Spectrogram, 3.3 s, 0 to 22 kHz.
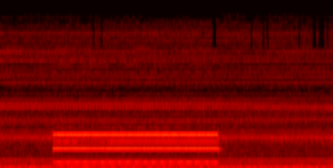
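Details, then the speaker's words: Custom Athlon desktop with what is thought to be Phoenix BIOS: a single long beep of about 1.7 s at power-on; reseating a loose video card did not stop it, and overheating is later suspected. "Post. Beep code. Single beep. One long beep. And I think, if I'm not mistaken, this is Phoenix BIOS."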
